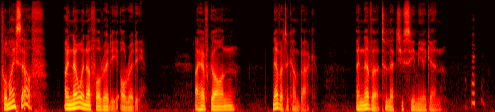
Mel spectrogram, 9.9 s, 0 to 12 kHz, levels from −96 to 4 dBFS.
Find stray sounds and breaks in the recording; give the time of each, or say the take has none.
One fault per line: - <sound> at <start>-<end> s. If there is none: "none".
- laugh at 9.3-9.7 s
